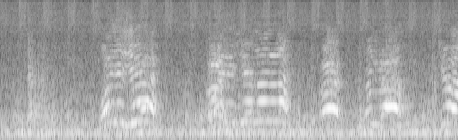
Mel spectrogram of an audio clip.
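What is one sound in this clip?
A middle-aged man calls out loudly from a distance.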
